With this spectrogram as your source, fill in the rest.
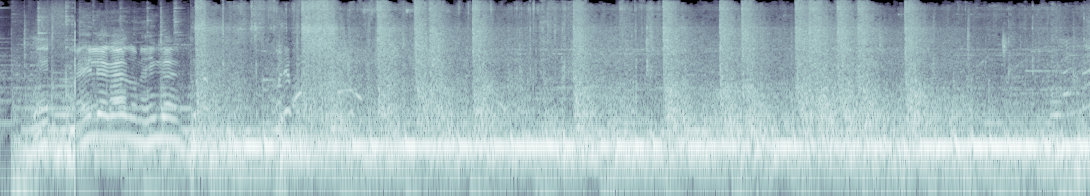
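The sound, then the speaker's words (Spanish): Rapid gunfire rings out in a dense, continuous burst of sharp cracks, loud, with shouting voices mixed into the chaos, during an attack as two brothers under heavy police guard leave a police vehicle for a medical centre and answer journalists' questions. “el, el sonido de los disparos que se escuchan clarísimamente.”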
